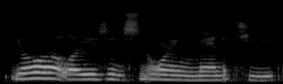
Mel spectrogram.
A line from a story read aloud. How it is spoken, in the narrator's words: Glory grumbled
